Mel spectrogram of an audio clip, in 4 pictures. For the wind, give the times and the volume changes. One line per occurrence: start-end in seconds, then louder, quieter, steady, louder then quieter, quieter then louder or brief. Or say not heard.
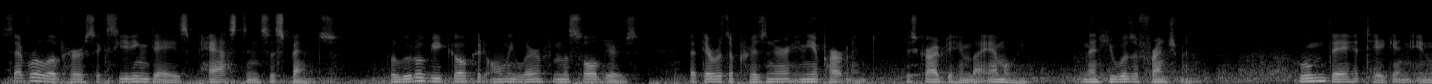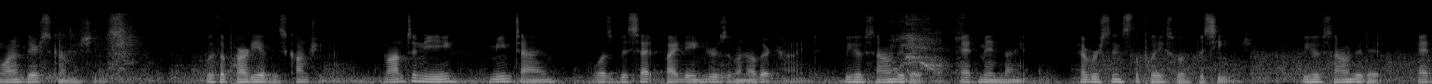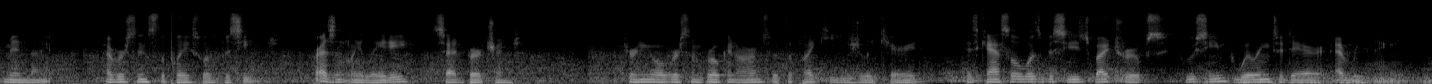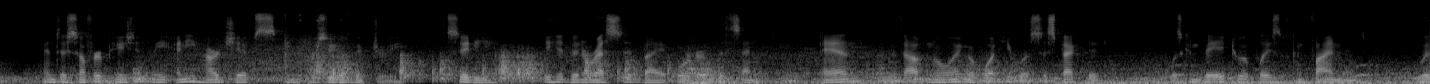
0.0-57.2 louder.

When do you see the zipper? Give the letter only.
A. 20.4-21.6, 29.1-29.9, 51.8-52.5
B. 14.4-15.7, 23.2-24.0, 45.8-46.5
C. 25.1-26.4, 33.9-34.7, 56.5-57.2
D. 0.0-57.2
B.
